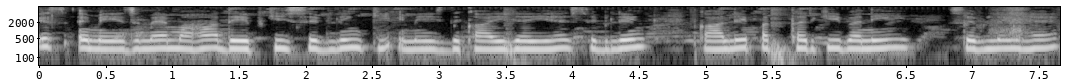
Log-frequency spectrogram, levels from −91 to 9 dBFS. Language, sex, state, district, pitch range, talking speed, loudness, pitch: Hindi, female, Chhattisgarh, Bilaspur, 210-230 Hz, 140 wpm, -15 LUFS, 220 Hz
